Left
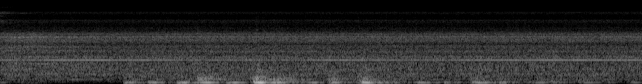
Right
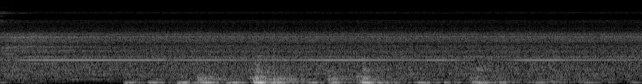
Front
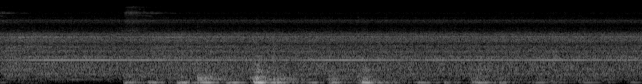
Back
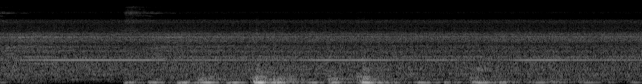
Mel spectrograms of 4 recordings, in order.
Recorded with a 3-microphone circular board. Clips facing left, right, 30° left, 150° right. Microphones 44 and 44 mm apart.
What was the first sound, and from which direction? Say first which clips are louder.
Running footsteps: right 1 dB, front 1 dB; 30° left.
